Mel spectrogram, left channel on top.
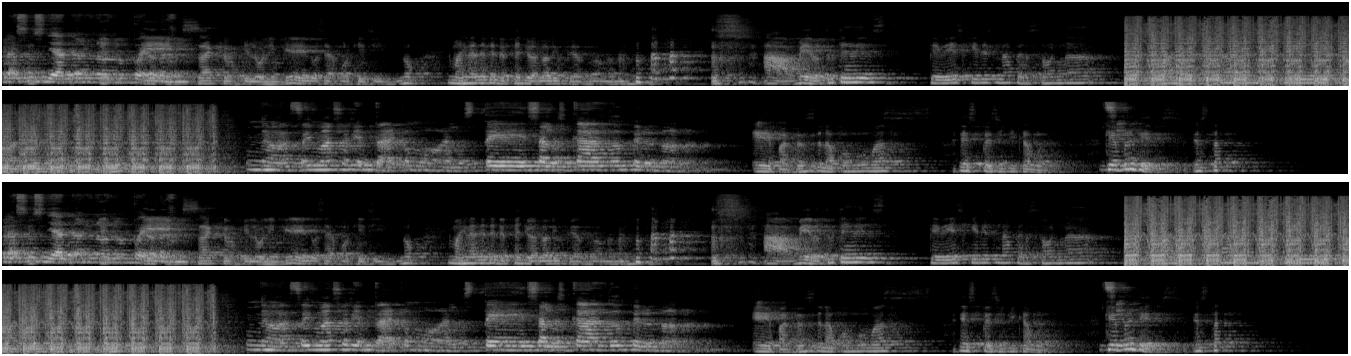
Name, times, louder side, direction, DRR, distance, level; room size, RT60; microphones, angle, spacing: voice 1, 0.0-1.7 15.9-20.5 24.6-24.7, equal, 65° right, 0 dB, 7.3 m, -27 dB
voice 2, 1.3-6.8 7.1-8.8 9.3-10.9 11.5-11.9 12.2-14.8 21.0-22.5 23.0-23.9 24.3-25.6, left 1 dB, 5° right, 2 dB, 2.6 m, -32 dB
sound 1, 11.2-15.6, right 1 dB, 35° right, 1.3 m, -26 dB
25.5 x 23.0 x 6.3 m, 1.1 s
head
